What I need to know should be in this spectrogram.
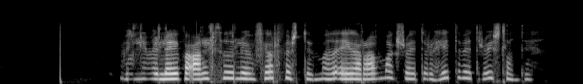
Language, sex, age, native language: Icelandic, female, 20-29, Icelandic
